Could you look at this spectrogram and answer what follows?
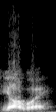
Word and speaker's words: Yahweh: Many Greek transcriptions also indicated that Yahweh should be pronounced Yahweh.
